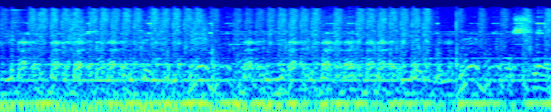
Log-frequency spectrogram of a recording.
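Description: Experimental electronic music: a dense, steady low drone with a held tone above it and a busy flurry of short gliding, warbling blips.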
